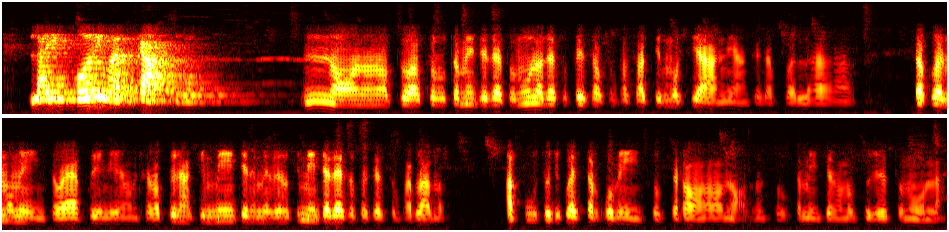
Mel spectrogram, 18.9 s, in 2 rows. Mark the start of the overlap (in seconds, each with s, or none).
none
